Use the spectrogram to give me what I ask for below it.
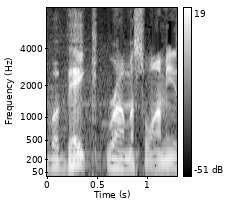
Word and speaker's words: Vivek Ramaswamy: But Vivek Ramaswamy, Sean McConnell has checked me on that. So Vivek Ramaswamy is how you pronounce his name.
